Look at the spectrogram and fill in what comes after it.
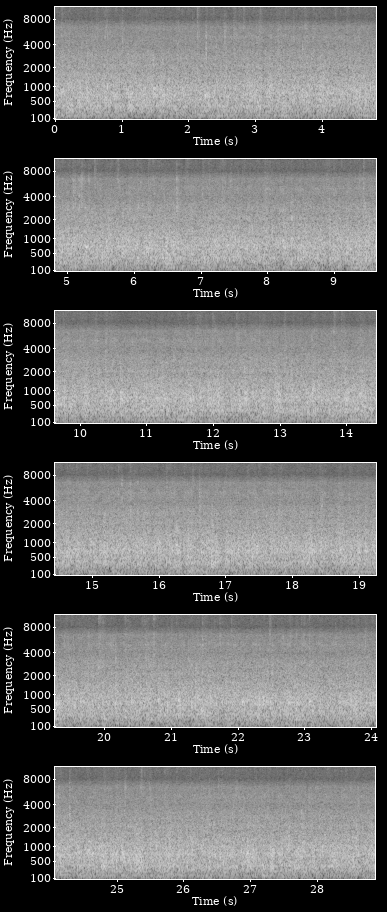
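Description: Rain falling steadily, an even hiss of drops that does not let up.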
